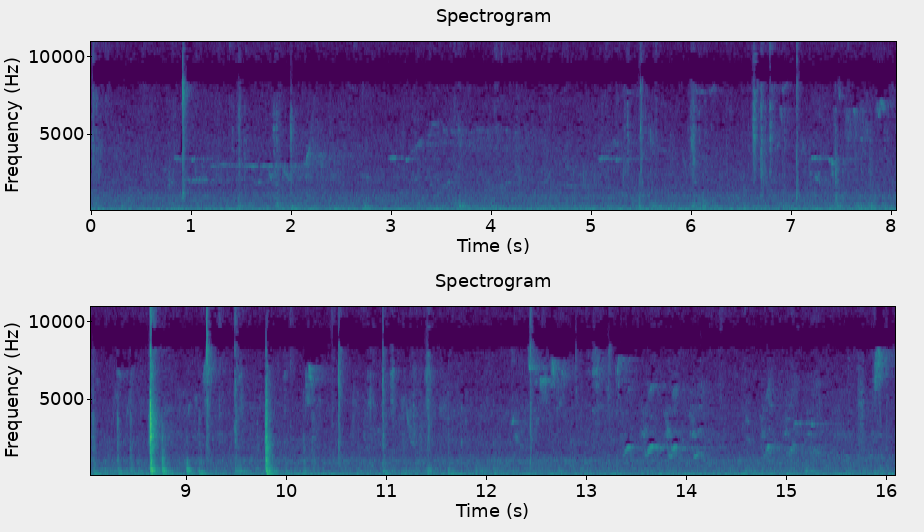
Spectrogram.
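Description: Faint bird chirps and short calls, broken by two sharp taps about a second apart near the middle.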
